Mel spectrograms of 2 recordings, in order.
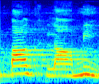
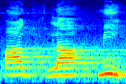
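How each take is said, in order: First: Said in the usual way. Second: পাগলামি stretched out very slowly, last sound held; slow demo. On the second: Shown as a demonstration. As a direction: draw পাগলামি out syllable by syllable. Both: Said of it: "পাগল যোগ আমি".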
